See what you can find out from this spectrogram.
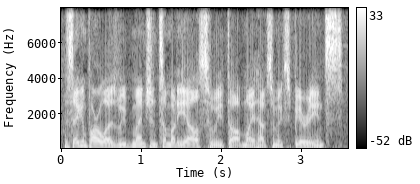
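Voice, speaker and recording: A man's voice: mid-range voice, quick pace, a little mellow, low-quality recording. A man casually recounting an incident in a group talk show discussion.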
